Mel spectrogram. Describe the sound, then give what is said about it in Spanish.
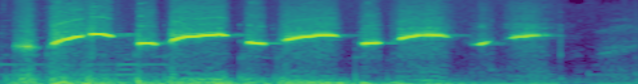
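A person whistles an imitation of a little bird: about seven quick, high chirps, each sliding upward, in a lively, slightly uneven rhythm, with no talking over them. “Ayer estaba aquí, yo afuera, y oí un pajarito que venía y me hacía...”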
